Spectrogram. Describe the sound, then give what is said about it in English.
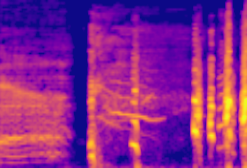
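A woman's long, loud, droning burp with a buzzy tone, the one that set the Guinness World Record for the loudest burp, followed after a brief pause by several shorter rough, gurgling bursts and a thin squeaky whine. “Woman breaks Guinness World Record for world's loudest burp”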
